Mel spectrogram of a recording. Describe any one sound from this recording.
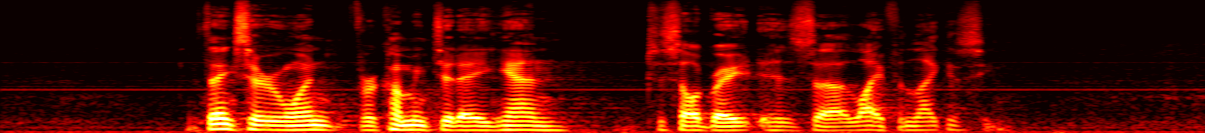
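A middle-aged man speaks calmly into a microphone in a reverberant room.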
